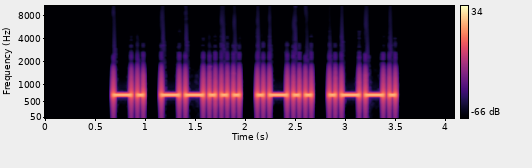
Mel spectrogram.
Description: Morse code, heard as a keyed tone, about 20 wpm, 700 Hz. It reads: N7LP
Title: NA SOTA Chaser Callsigns 20wpm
